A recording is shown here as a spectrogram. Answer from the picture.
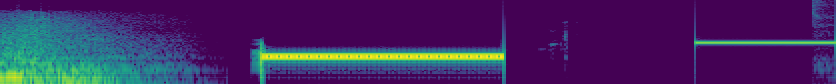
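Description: A short whooshing logo sting that fades out about a second in. It is followed by a loud, steady low electronic beep lasting just over a second, then a gap, then a quieter, higher steady beep that starts near the end.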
